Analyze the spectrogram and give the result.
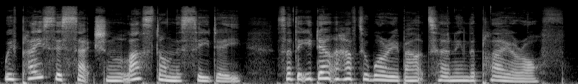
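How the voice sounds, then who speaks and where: A woman reading a scripted guided relaxation in a calm, measured, soothing manner, leaving pauses between phrases. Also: lowish voice.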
